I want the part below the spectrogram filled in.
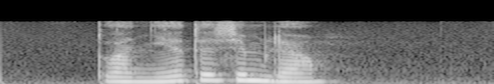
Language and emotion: Russian, neutral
